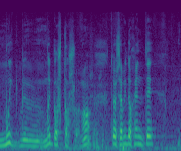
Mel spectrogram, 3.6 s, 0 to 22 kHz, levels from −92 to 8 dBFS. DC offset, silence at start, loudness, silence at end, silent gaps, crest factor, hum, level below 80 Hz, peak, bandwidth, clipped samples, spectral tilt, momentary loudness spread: under 0.1%; 0 s; -30 LUFS; 0.05 s; none; 18 dB; none; -50 dBFS; -10 dBFS; 15.5 kHz; under 0.1%; -6 dB/octave; 9 LU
